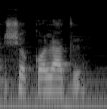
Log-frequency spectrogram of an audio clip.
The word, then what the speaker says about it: chocolatl: Otro por ejemplo es chocolate, que viene del origen náhuatl y se pronuncia chocolatl.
